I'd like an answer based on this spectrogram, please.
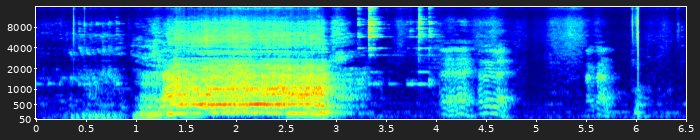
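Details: Limousin breeding cow, dam of super calves, in a cattle pen; one loud, drawn-out harmonic moo lasting about two seconds, followed by brief clinks and low human voices.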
